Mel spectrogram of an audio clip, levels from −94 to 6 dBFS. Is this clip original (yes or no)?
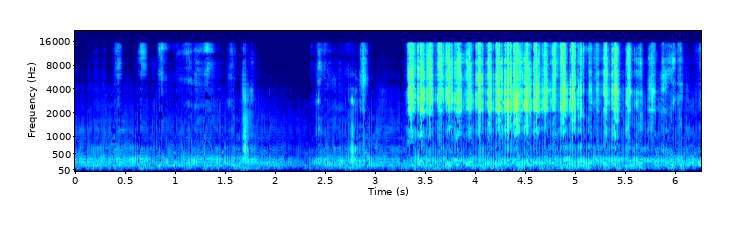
no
